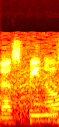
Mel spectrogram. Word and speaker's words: Espino: Is that how you pronounce that, Espino? Espino. That's what I was told by Bill White.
